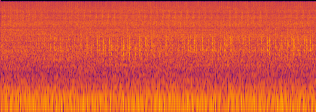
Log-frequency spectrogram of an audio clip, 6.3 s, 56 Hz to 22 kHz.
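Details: 2002 Jeep Wrangler TJ idling, recorded from underneath: quick regular metal-on-metal tapping near the flex plate or oil pan, appearing a minute or two after start or after revving; re-tightening the torque-converter bolts didn't fix it; cause unconfirmed.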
